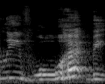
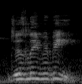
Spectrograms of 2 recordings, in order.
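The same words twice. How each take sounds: First: "what" stretched long and loud; incredulous stress on WHAT. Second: Said in the usual way. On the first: Retold or imitated. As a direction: throw it back, leaning hard on "what". Her incredulous echo of his words.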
